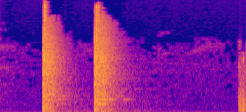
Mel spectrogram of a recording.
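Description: A rubber mallet striking a soap stamp held on a bar of cold-process soap: two hits about half a second apart. They are not yet hard enough to press the design into the month-old soap.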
